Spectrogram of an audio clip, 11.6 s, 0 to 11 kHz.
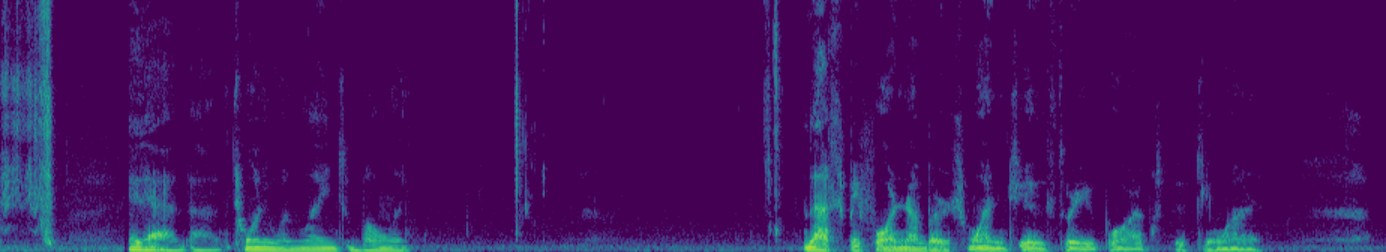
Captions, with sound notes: (sucks loudly) It had 21 lanes of bowling. (smacking lips) That's before numbers one, two, three, four, 51.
